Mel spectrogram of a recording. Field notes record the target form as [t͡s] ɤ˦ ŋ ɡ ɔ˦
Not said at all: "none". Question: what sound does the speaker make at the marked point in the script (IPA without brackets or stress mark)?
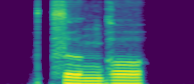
t͡s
